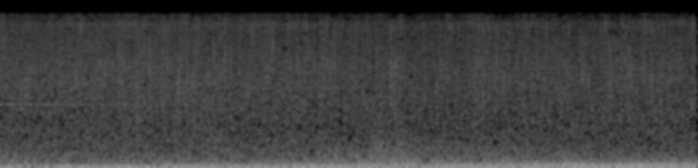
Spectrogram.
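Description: Heavy rain pours steadily in a forest near a large cave, a dense continuous hiss of drops on surfaces with no breaks, no voices, and a faint low rumble underneath.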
